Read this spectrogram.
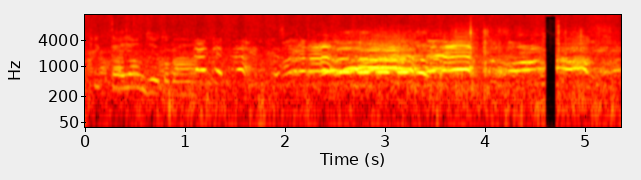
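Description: Several young men shout and cheer loudly outdoors.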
